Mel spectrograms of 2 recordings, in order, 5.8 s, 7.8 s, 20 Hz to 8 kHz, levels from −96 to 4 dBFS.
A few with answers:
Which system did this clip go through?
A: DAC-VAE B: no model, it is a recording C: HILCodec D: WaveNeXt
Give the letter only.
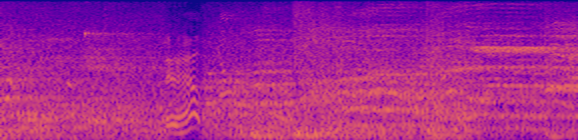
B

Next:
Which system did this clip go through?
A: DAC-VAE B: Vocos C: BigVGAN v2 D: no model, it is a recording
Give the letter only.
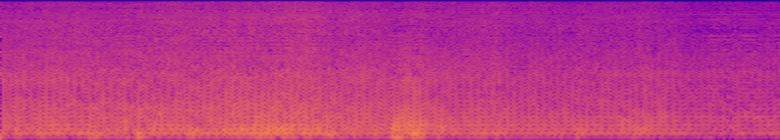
B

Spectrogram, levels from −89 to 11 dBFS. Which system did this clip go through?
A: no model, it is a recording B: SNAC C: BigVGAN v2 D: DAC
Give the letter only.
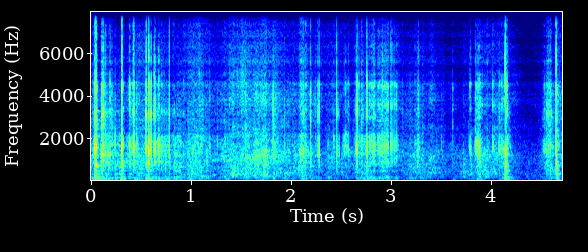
D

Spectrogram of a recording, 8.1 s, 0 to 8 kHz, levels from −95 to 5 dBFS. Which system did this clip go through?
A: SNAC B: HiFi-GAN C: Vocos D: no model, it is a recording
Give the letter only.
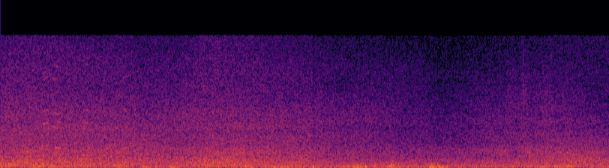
D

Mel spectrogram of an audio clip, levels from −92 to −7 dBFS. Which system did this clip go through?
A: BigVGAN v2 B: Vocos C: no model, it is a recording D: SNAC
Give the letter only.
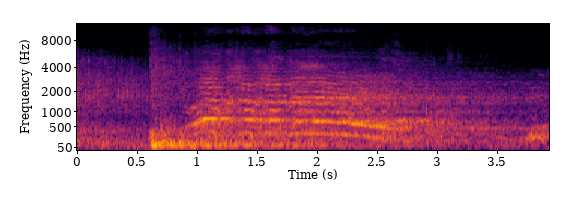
C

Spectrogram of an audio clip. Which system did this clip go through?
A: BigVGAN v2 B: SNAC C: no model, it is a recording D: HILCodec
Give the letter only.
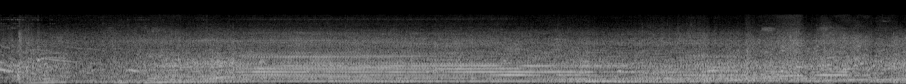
C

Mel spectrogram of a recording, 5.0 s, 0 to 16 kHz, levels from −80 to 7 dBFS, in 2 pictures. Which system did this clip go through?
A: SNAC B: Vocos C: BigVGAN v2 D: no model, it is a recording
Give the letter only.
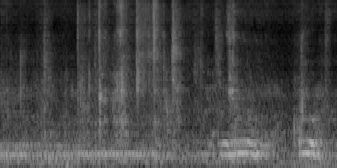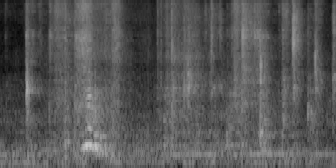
A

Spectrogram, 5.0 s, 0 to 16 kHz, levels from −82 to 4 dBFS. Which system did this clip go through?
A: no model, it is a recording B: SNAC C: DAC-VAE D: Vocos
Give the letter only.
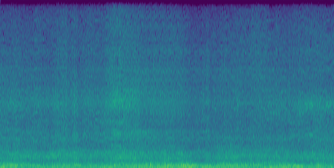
B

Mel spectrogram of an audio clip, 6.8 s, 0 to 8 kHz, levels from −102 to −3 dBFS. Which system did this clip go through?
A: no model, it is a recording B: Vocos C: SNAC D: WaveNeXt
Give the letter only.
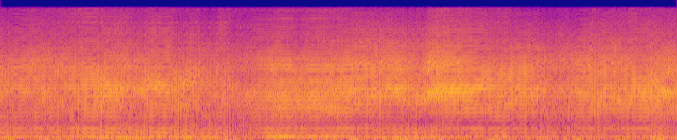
D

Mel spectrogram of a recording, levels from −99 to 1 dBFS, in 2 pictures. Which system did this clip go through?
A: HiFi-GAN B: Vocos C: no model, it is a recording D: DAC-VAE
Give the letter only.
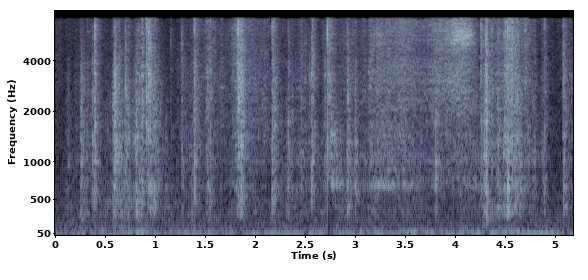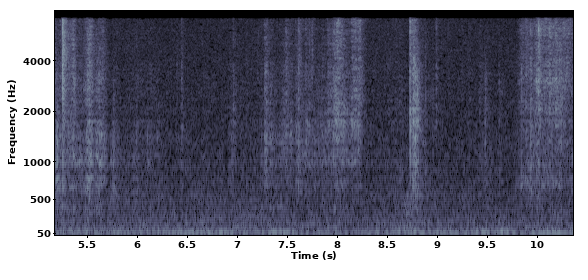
C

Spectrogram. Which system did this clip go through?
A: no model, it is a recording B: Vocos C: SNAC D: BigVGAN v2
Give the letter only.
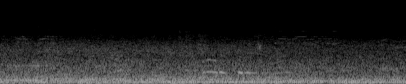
A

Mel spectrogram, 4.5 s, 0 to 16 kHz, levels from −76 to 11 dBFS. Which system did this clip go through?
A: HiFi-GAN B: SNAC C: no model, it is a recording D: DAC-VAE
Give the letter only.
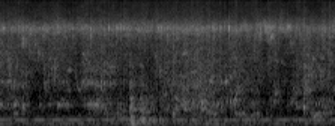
D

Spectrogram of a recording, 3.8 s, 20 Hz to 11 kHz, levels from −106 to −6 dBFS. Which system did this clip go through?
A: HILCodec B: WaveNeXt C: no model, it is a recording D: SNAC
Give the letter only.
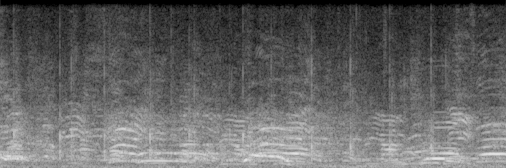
C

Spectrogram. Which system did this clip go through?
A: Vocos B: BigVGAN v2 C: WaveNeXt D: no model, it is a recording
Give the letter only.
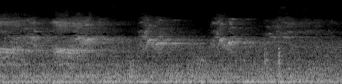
B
